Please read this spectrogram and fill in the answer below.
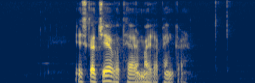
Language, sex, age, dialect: Faroese, male, 36-60, Suðurstreymoy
